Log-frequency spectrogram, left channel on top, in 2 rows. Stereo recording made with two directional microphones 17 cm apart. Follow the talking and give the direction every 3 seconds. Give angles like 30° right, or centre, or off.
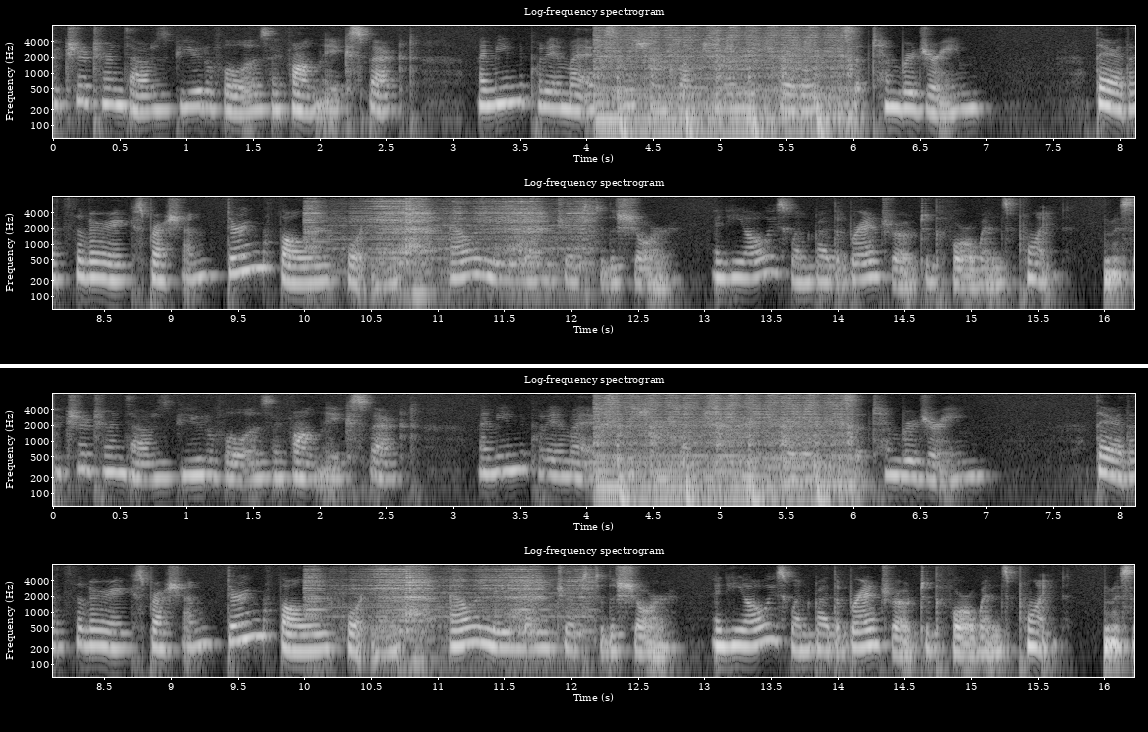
70° left, 50° left, 30° left, 20° right, 30° right, 30° right.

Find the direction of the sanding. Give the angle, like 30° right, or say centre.
centre.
